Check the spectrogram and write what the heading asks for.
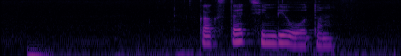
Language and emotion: Russian, neutral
